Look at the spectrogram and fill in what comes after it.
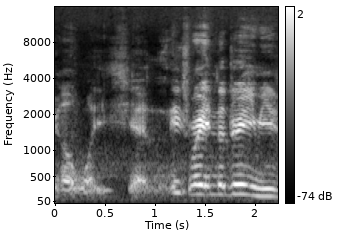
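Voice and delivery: breathy whisper, on the verge of tears. Retelling what a man said to him about the dream, imitating someone almost crying. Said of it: "he's not really crying, but he's like".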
